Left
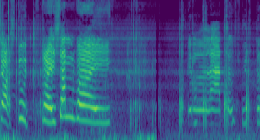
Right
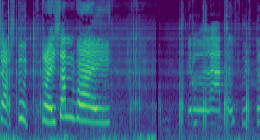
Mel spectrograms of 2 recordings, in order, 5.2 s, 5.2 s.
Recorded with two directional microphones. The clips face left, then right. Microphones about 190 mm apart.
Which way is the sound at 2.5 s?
25° left (ahead or behind).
